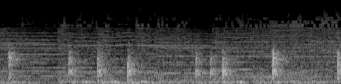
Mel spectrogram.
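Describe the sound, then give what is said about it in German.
Soft hammering heard from a log cabin with its door open: about ten light, dull knocks in an uneven rhythm, some coming in quick pairs, over a low steady background with no one talking. “Und ihr kommt im Blockhaus an und ihr steht alle vor dem Blockhaus, die Tür steht offen und ihr hört ein leises Hämmern.”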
